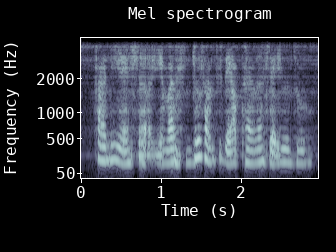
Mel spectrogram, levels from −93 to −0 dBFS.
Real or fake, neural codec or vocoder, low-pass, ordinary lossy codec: fake; vocoder, 22.05 kHz, 80 mel bands, HiFi-GAN; 3.6 kHz; none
